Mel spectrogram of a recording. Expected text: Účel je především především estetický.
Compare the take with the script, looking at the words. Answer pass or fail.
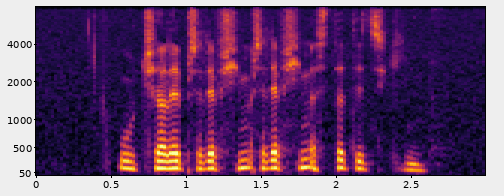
pass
